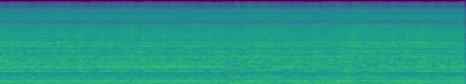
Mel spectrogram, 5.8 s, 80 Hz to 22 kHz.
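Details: ETQ 2700-watt generator with brushless powerhead, found not running after years in storage: loud, steady roar at an even pitch without hunting or knocks at 100 watts over rated load, near 61 Hz and 118 volts; normal running under full load.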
